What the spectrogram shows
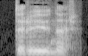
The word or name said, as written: Doire Aonar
